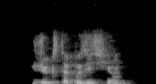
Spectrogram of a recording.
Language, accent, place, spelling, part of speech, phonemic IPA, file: French, France, Lyon, juxtaposition, noun, /ʒyk.sta.po.zi.sjɔ̃/, LL-Q150 (fra)-juxtaposition.wav
- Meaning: juxtaposition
